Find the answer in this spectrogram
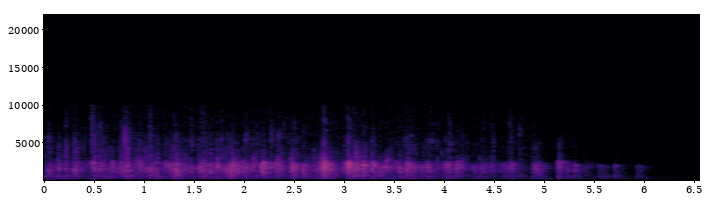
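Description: Congregation applauding, faint, thinning out and dying away near the end.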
